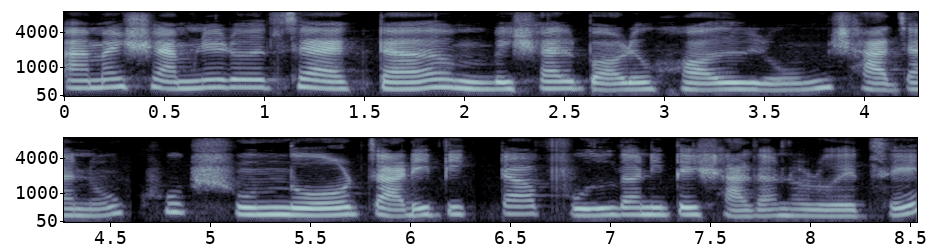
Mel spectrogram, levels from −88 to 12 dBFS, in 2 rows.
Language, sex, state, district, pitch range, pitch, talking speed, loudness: Bengali, female, Odisha, Malkangiri, 190-225 Hz, 205 Hz, 105 wpm, -19 LUFS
